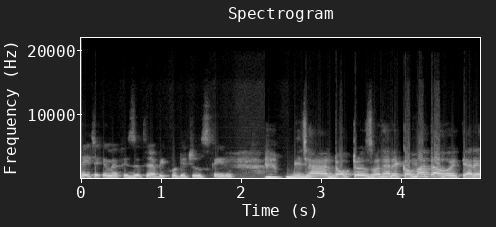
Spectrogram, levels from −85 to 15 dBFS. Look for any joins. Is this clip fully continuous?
no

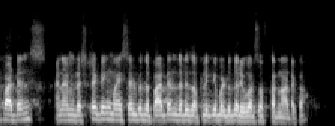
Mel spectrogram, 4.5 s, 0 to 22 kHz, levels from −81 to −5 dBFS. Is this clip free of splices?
yes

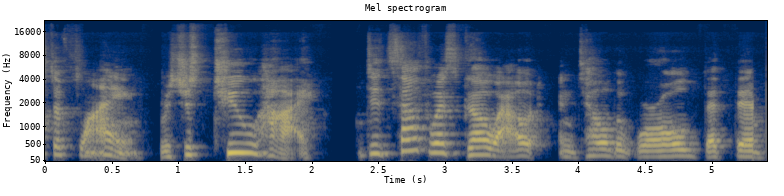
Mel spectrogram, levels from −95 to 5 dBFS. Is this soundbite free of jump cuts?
no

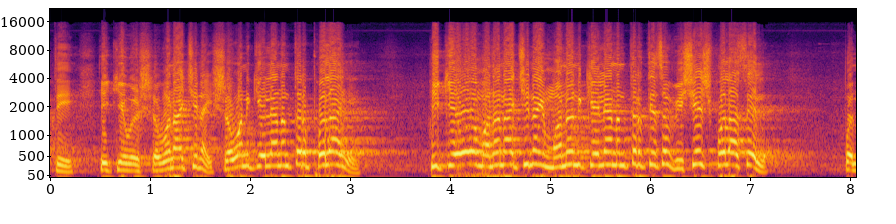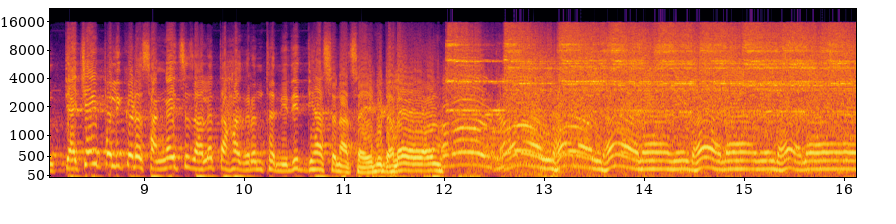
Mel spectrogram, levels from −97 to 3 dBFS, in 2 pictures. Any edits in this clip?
no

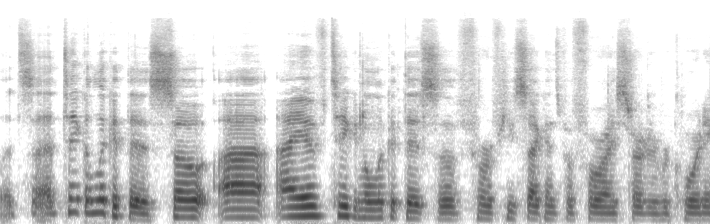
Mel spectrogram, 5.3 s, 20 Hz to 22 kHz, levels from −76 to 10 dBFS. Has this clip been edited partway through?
yes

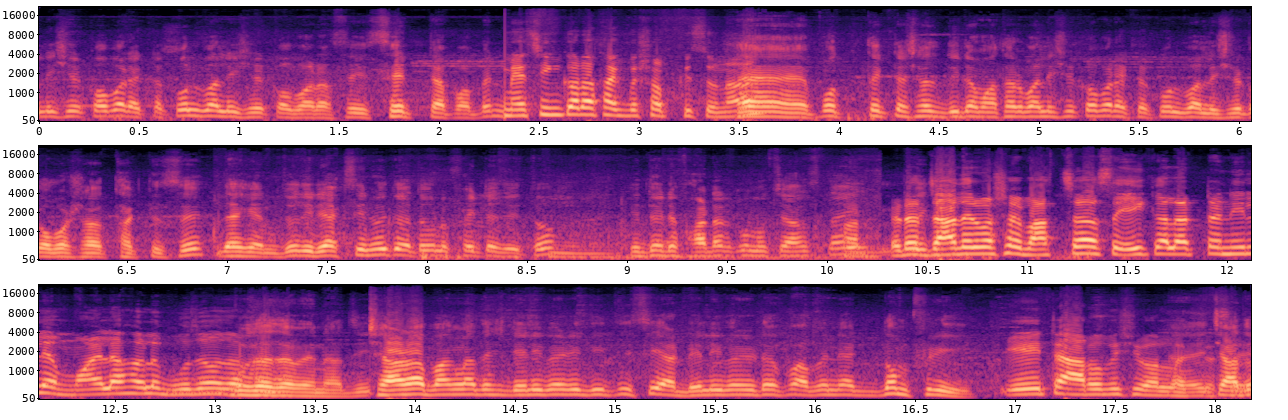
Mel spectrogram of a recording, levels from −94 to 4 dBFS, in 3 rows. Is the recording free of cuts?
no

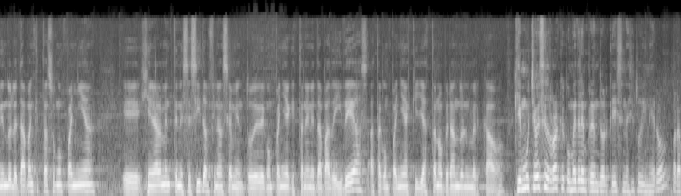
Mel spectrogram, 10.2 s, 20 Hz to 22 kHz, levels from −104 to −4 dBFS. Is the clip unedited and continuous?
no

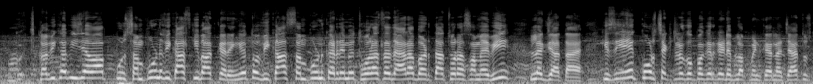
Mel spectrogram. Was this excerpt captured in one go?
yes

